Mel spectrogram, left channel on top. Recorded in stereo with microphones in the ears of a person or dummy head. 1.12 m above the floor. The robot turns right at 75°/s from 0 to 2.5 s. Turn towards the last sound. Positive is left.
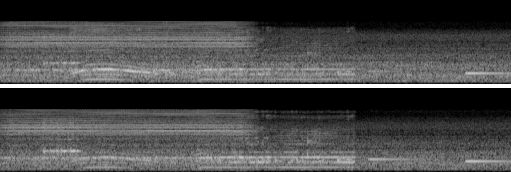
turn(degrees=-20)  # may be behind; listen again after turning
